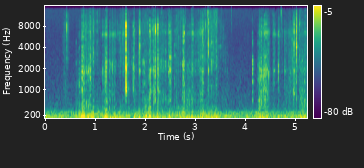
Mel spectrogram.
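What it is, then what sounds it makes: Bar soap being carved. A solid, bright green oval bar of soap with an embossed logo is held in the hand and carved and scraped with a metal blade, so shavings fall off. Crisp, bright scraping and crunching strokes come at an uneven pace over a low, steady rumble.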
